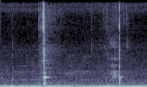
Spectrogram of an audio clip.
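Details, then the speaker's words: Adventure motorcycle throttle after lubricating a stuck throttle: two crisp clicks about three-quarters of a second apart over low engine rumble as the throttle snaps cleanly shut, returning normally. "see that snap that's what you want you want to snap back"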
